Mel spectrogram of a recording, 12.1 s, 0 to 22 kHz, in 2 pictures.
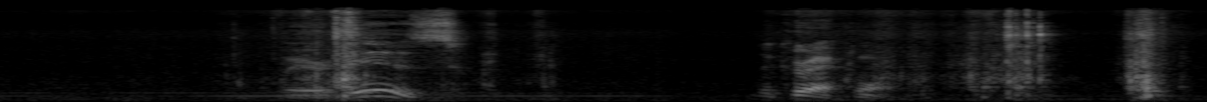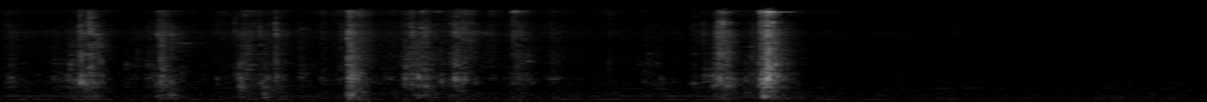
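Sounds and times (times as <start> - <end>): small parts and tools clinking: 1.1 - 2.8, 4.2 - 10.1.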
